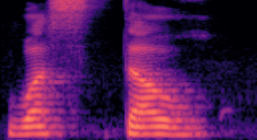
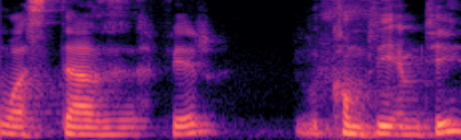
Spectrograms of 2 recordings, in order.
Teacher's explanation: The ghain will be slightly full mouth, slightly heavy. Wastagh. Yeah, so it's not wastaghfir, completely empty, slightly full.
